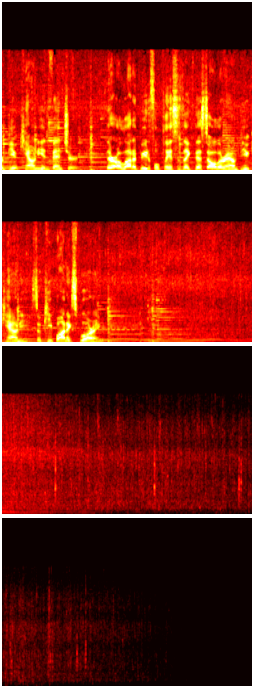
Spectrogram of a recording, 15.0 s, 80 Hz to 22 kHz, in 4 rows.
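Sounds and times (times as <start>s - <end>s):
acoustic guitar chord ringing: 0.0s - 8.8s
creek water rushing: 0.0s - 14.2s.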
